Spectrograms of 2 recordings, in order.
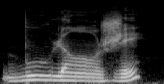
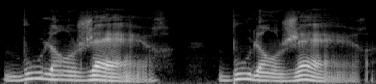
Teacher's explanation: plus this accent grave, you pronounce it like E, really open E sound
